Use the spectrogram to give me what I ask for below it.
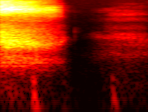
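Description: Breathing out during a breathing exercise with tensed arms: one long, loud, breathy exhale that fades away, a short silence, then a second, softer airy breath.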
